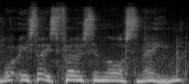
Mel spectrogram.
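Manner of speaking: ordinary talk, nothing marked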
